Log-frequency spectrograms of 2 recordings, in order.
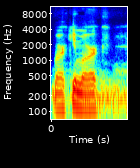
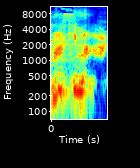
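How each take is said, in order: First: It is said in his normal voice. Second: It is said in a Marge Simpson voice.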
